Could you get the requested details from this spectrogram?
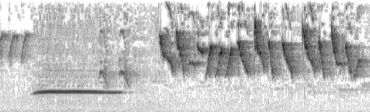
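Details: Warbling white-eye (pleci), Dakun type from Bondowoso, East Java, used as a lure to prompt other birds to sing; a steady whistled tone first, then a fast run of high descending chirps repeated several times a second.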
